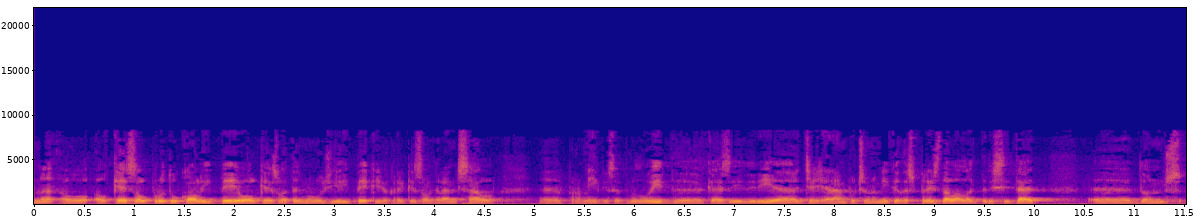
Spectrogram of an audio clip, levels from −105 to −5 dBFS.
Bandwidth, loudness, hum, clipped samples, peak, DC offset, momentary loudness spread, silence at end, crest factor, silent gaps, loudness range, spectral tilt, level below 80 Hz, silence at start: 8.4 kHz; -33 LUFS; none; under 0.1%; -16 dBFS; under 0.1%; 12 LU; 0 s; 16 dB; none; 7 LU; -7 dB/octave; -56 dBFS; 0 s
